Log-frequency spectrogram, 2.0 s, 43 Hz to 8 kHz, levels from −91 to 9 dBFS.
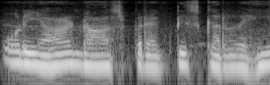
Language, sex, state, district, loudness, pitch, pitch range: Hindi, male, Uttar Pradesh, Shamli, -15 LUFS, 135 Hz, 135-150 Hz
